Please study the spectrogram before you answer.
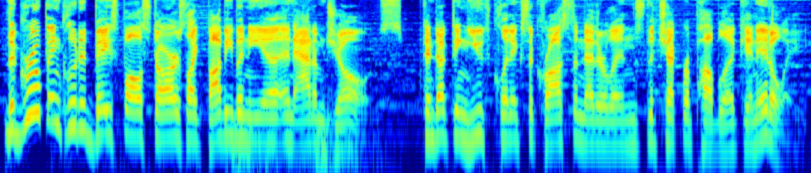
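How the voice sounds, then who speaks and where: A man's voice: a little high, animated, normal speed, few pauses, faint music behind. Man narrating a sports story dramatically. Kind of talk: scripted documentary narration.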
